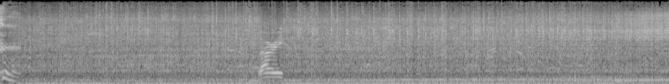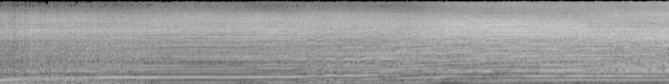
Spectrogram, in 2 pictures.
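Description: A truck engine roars loudly under heavy strain.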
